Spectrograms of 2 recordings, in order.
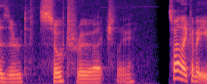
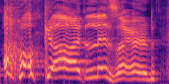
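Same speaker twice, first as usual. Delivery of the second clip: high, louder startled "Oh god, lizard!"; stoned guy's shock; 8 semitones higher, 4 dB louder, much slower than usual. Retold or imitated. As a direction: yelp it like spotting a lizard again. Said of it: "he turns around and goes".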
